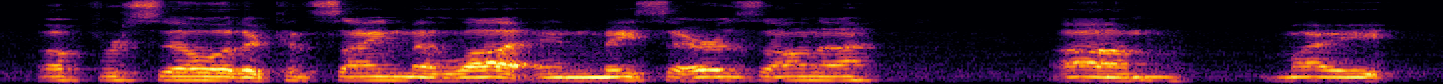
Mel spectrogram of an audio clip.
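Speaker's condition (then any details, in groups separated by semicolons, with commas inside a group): ALS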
